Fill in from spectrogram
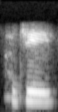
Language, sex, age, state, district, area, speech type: Hindi, female, 45-60, Uttar Pradesh, Mau, urban, conversation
